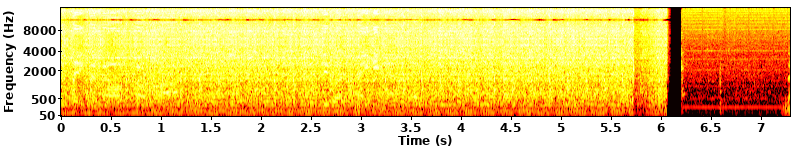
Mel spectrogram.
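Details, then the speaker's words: Engine idling with a sharp regular knock of three to four per second that stops when the cylinder two spark plug wire is pulled; the cause was a spun rod bearing on cylinder two with a rough crankshaft. "we determined that the knocking noise is coming on number two cylinder"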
